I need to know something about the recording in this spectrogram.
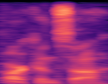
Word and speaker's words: Arkansas: You said Kansas, and then I looked at Kansas at Google, and there's another state called, I think it's pronounced Arkansas. Yes, Arkansas.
